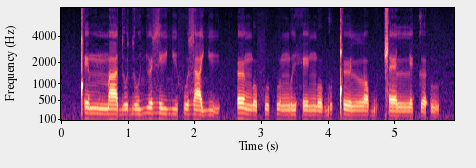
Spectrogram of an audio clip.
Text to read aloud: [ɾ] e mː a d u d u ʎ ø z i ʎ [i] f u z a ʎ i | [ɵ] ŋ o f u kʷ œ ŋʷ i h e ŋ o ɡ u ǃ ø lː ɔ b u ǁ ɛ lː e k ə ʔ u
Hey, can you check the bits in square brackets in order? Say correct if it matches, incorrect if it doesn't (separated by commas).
incorrect, correct, incorrect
